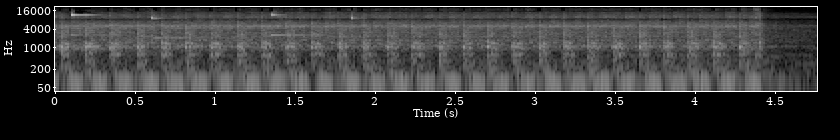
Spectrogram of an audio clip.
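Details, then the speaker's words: Nissan 240SX S13 KA24E drift car after a blown turbo was replaced: with the ignition unplugged so it won't spark, it cranks about four seconds to prime oil through the new turbo. The starter churns evenly at about three compression pulses a second with no firing, a normal crank. "So then it just cranks, but it won't spark, so it won't run. And then you crank it over for 4 or 5 seconds to let oil get through the turbo before you plug it back in and run it."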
